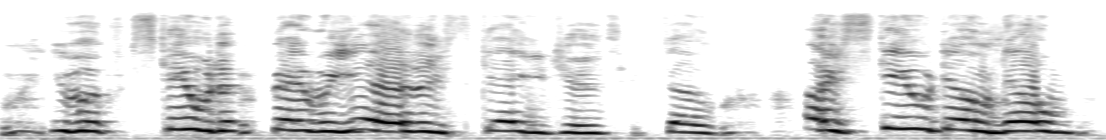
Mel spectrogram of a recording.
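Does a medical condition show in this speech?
Yes: dysarthria; from cerebral palsy, cannot do separate things with separate fingers; noticeable speech accent, some words misheard by host, host finds easy to understand.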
